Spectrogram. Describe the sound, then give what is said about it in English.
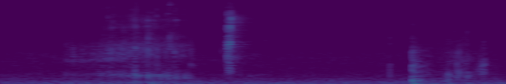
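A quiet slurping sip of hot coffee, followed by a soft click and a faint swallow or mouth sound a moment later, with no talking. “Quick sip of coffee, balls.”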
